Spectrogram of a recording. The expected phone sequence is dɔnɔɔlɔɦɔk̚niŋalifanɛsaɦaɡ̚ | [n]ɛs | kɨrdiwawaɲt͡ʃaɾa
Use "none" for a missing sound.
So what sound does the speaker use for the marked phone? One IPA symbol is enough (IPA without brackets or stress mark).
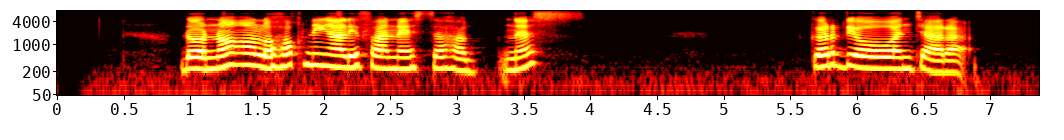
n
